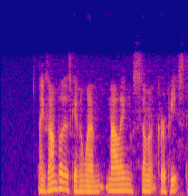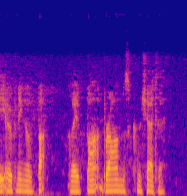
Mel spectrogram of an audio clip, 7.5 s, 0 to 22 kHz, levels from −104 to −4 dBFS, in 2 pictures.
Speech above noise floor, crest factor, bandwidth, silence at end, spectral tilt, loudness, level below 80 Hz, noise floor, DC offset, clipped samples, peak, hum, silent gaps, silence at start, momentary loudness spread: 51 dB; 20 dB; 7.2 kHz; 0.45 s; -8 dB/octave; -26 LUFS; -58 dBFS; -76 dBFS; under 0.1%; under 0.1%; -6 dBFS; none; none; 0.75 s; 12 LU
